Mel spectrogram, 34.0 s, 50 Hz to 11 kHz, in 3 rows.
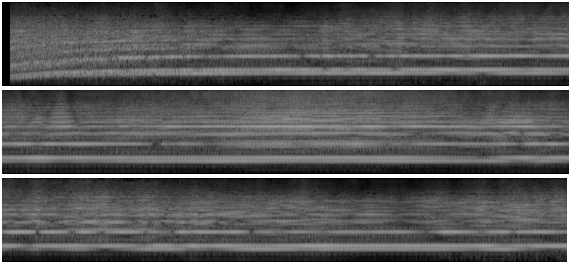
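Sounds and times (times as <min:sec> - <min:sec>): outdoor warning siren wailing: 0:00.2 - 0:33.9.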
